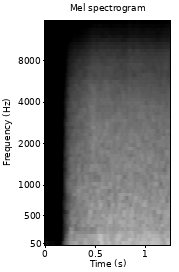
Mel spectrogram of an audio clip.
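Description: Waves wash in on the Black Sea coast, rising suddenly out of silence into a broad, steady hiss of surf with some rumbling, loud and close, with no voices.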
